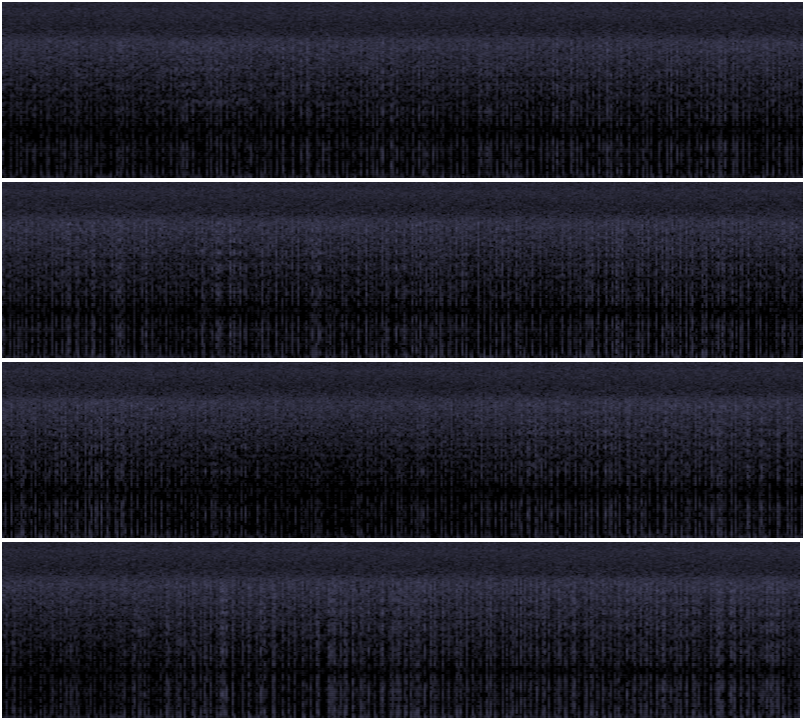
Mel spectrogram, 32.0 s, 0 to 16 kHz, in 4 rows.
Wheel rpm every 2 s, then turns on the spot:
230, 230, 230, 230, 230, 230, 230, 230, 240, 230, 230, 240, 230, 230, 230, 230.
none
